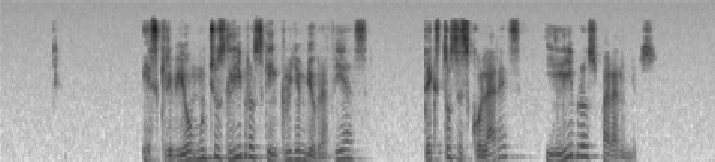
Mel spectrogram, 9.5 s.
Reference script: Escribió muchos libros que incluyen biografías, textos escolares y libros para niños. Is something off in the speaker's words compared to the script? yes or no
no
